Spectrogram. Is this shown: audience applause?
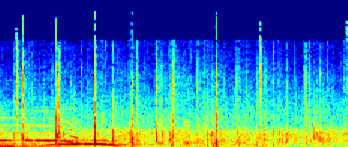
yes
